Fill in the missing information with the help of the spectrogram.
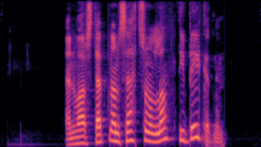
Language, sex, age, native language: Icelandic, male, 20-29, Icelandic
